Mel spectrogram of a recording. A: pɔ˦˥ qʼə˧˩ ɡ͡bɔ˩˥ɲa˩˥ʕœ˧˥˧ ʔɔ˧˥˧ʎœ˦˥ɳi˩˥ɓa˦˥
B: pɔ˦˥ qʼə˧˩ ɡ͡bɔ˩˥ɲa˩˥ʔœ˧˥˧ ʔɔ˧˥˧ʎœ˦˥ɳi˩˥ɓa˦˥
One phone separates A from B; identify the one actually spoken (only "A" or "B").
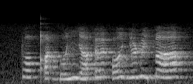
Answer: B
